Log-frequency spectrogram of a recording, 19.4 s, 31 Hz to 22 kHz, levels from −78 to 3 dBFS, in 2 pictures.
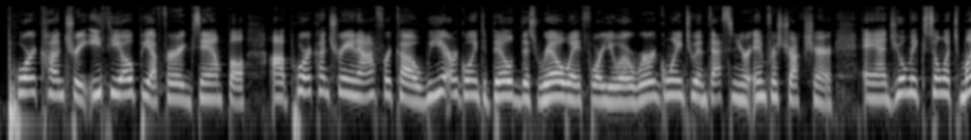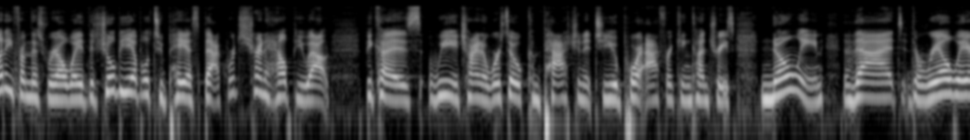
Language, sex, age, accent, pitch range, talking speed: English, female, 20-39, American, 215-260 Hz, 205 wpm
